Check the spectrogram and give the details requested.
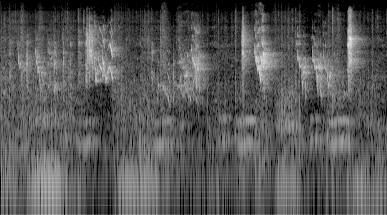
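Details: Budgies chirping and warbling in scattered high notes, some sweeping down, with quieter gaps and faint low background rumble.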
